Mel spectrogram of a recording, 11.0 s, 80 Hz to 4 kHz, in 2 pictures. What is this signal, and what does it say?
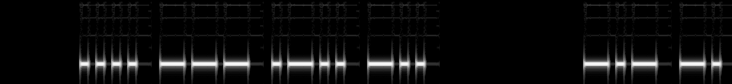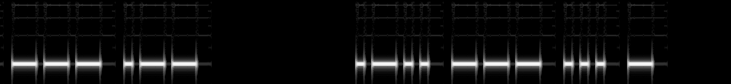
Morse code, heard as a keyed tone, about 20 wpm, 500 Hz. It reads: HOLD KNOW LOST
